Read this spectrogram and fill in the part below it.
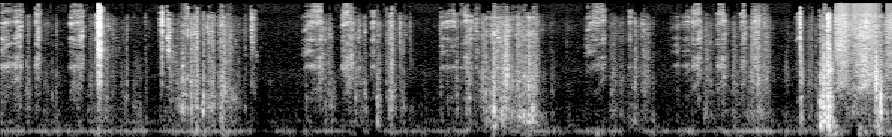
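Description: Scissors trimming fabric seam allowances on a vertical toiletry pouch, giving a few faint, scattered snips and soft rubbing of cloth, quiet and close with no talking.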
